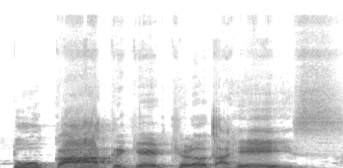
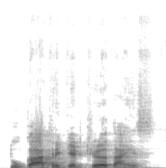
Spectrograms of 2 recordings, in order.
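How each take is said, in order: First: Drawn-out words, at half speed; slow dictation. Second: Said in the usual way. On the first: Shown as a demonstration. Teacher giving the class a sentence to translate, slow dictation. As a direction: dictate it slowly, stretching each word.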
